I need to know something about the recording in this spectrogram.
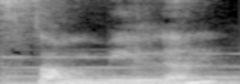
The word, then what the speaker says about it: सम्मेलन: में नहीं बदलेंगे तो इसको बोला जाएगा और पढ़ा जाएगा सम्मेलन और इस पर हम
